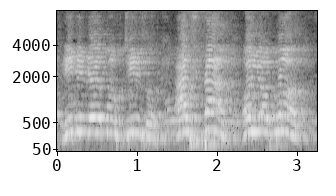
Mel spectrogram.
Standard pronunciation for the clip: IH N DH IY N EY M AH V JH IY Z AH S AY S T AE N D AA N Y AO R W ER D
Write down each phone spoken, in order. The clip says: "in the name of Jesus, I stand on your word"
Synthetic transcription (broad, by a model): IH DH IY N EY M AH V JH IY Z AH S AY S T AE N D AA L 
